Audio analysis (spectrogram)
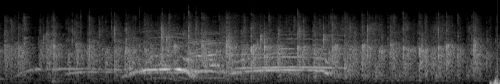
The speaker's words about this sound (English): Thank you guys so much for coming out. Give yourselves a round of applause here.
